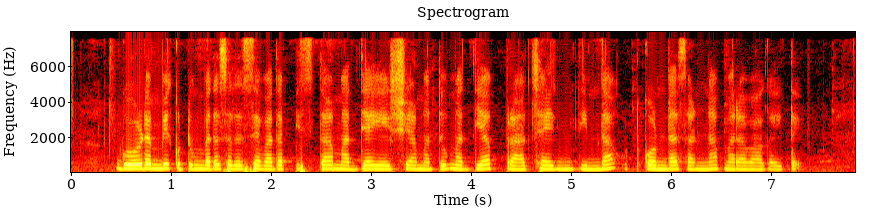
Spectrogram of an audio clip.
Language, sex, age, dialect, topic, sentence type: Kannada, female, 18-24, Mysore Kannada, agriculture, statement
